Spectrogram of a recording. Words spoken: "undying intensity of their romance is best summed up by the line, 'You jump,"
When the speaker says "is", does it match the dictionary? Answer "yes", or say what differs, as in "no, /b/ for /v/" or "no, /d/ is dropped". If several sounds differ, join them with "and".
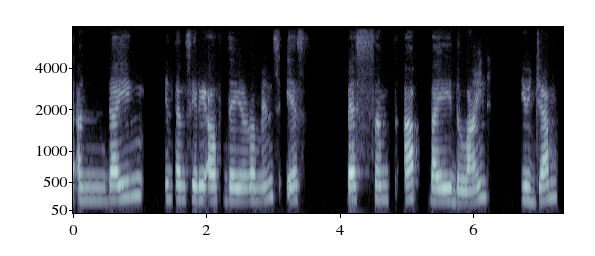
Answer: no, /s/ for /z/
